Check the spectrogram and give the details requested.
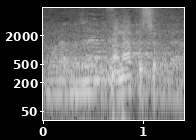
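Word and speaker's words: منافسة: Yeah, am I correct in saying the Arabic word for competition is, if I mispronounce it, munafasa? Munafasa.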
